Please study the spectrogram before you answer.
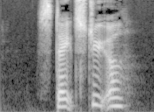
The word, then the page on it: statsstyret: -ˌsdyˀʌð; -ˌsdyːʌð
